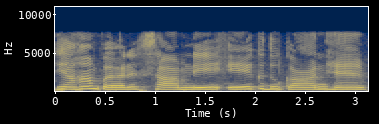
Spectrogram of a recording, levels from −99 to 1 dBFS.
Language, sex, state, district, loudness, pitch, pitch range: Hindi, female, Punjab, Pathankot, -12 LUFS, 270 Hz, 250-300 Hz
